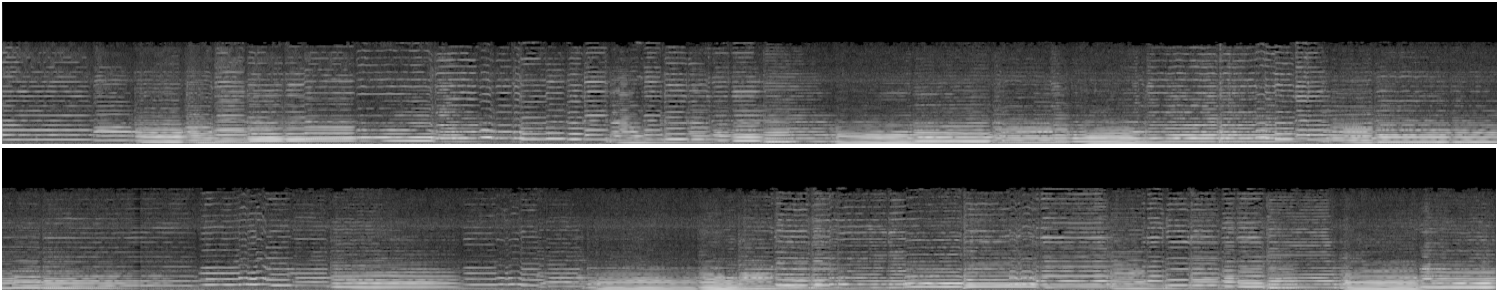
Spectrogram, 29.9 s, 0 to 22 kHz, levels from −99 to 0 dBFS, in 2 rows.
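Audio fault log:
16.27–16.35 s, short stall from a late packet: a packet arrived about 57 ms late, the jitter buffer ran dry, and the receiver held the last sound until it came, so nothing drops out but one moment drags with a faint buzz or dip.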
